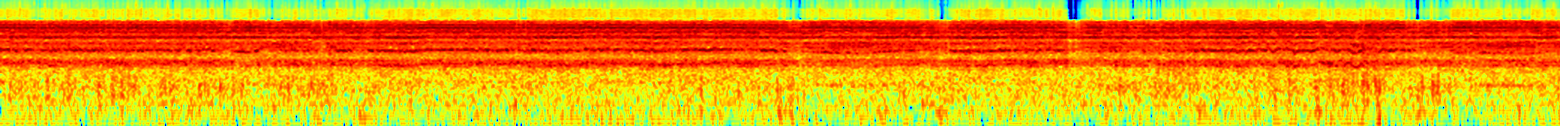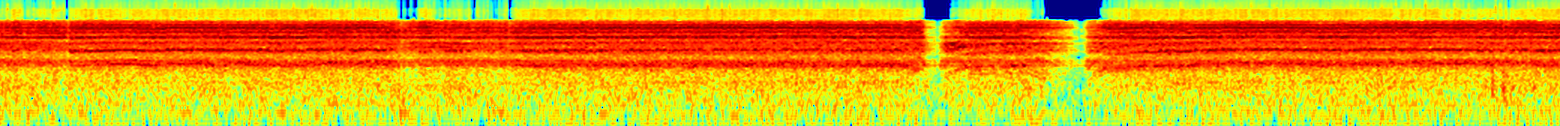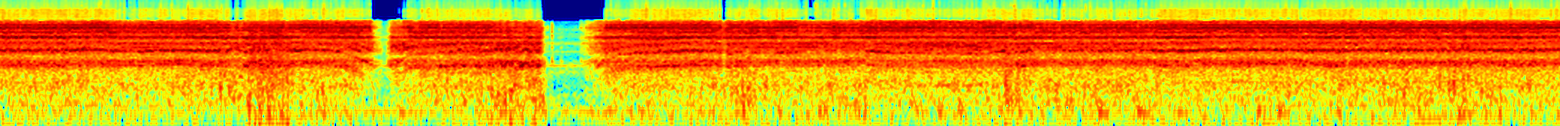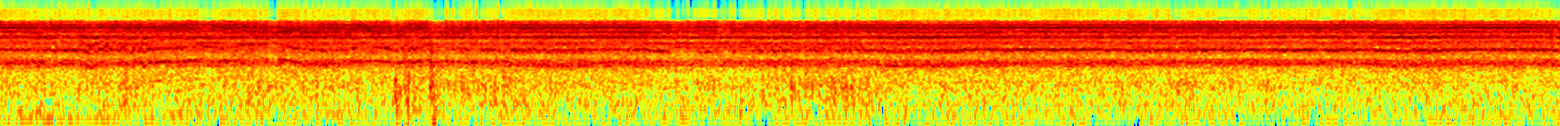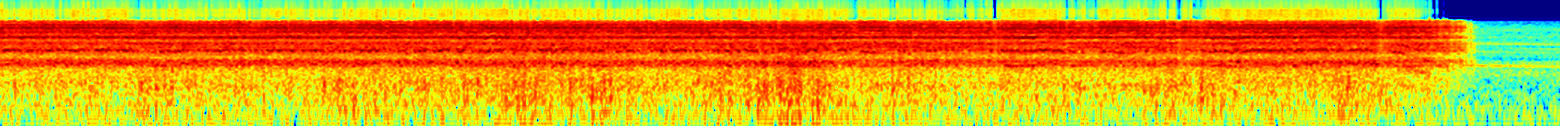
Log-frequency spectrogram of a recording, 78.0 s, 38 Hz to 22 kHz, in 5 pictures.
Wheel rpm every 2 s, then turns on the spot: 230, 230, 230, 230, 220, 230, 220, 220, 230, 220, 220, 210, 170, 150, 230, 220, 210, 150, 140, 210, 220, 230, 230, 230, 260, 250, 220, 220, 220, 230, 220, 230, 230, 230, 230, 220, 220, 220, 80.
none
